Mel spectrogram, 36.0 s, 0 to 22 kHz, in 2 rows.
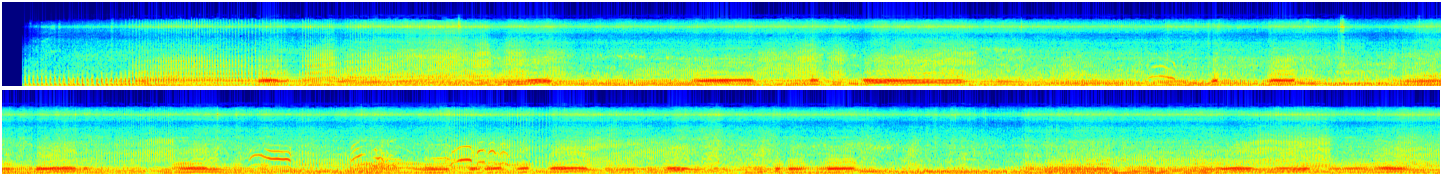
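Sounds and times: dirt bike engine revving: 0.3 - 35.9.

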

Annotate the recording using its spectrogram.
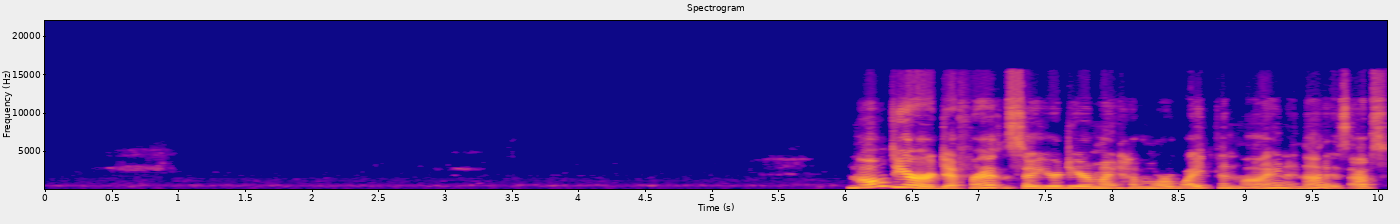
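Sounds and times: faint high scratchy sounds: 0.0 - 10.0.

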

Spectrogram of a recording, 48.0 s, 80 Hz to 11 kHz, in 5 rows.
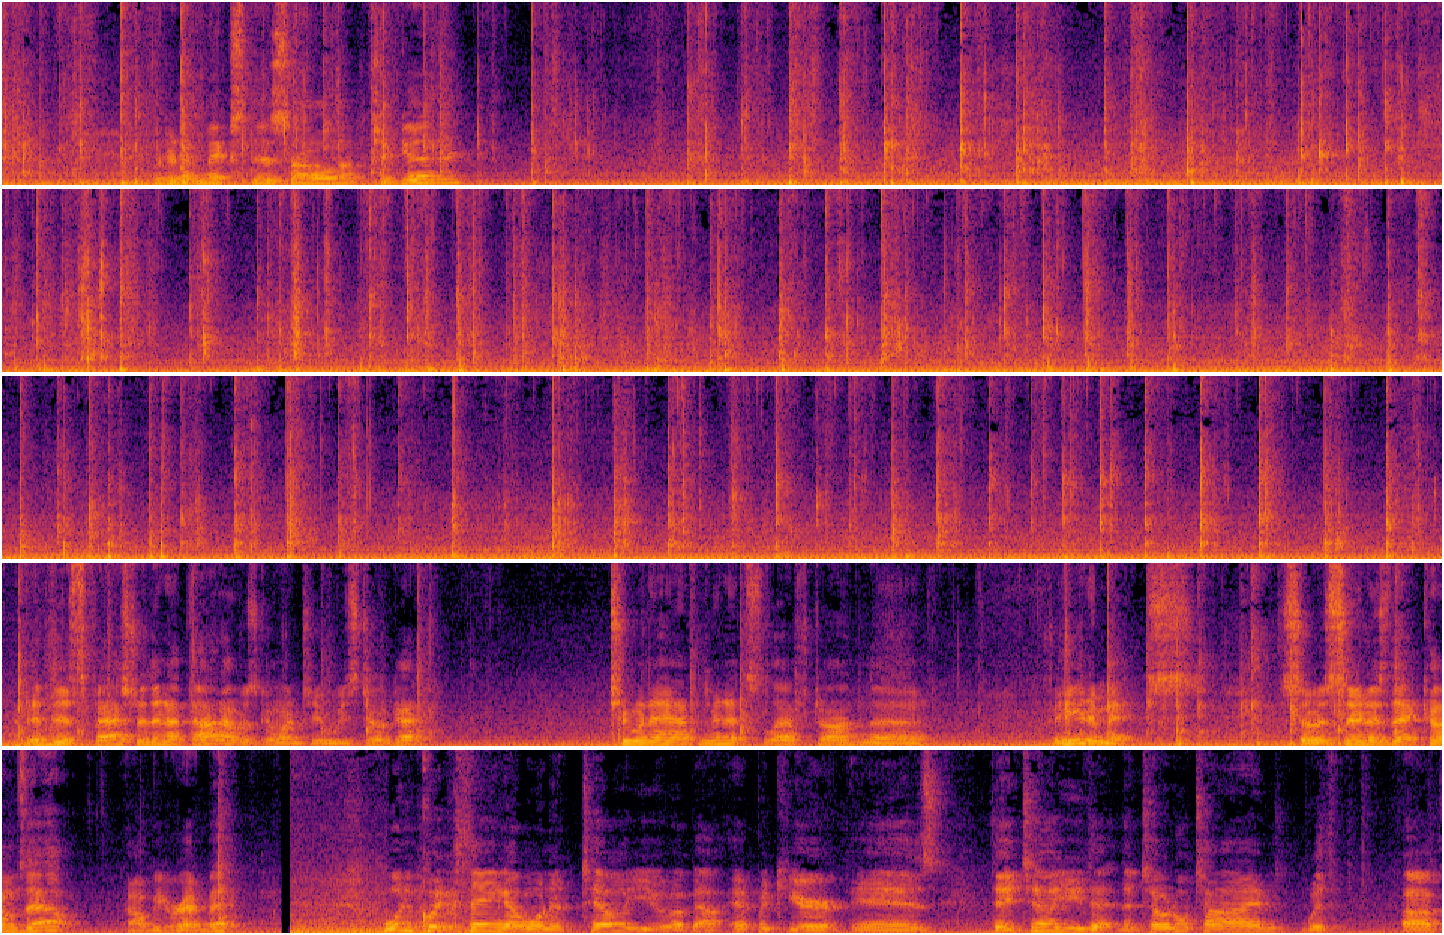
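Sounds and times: fork tapping plastic tub: 0.0 - 3.9, 4.6 - 31.8, 35.8 - 38.4
fork mashing in plastic tub: 0.0 - 32.2, 32.8 - 38.9.

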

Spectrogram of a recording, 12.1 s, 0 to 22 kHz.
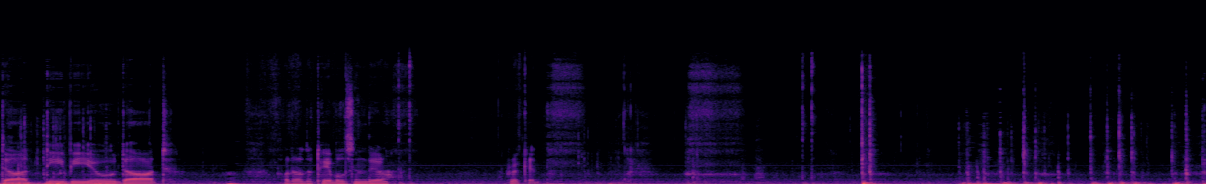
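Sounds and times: keyboard typing: 0.0 - 1.4, 8.0 - 8.8, 9.6 - 12.0.

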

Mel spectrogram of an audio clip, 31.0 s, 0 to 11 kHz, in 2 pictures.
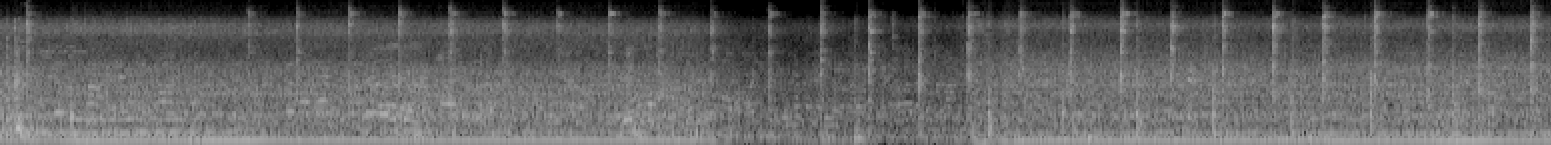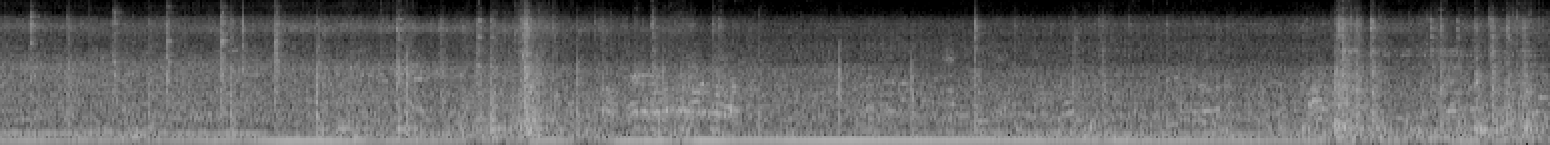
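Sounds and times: crowd chatter: 0.0 - 31.0
excavator diesel engine running: 0.0 - 31.0.

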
